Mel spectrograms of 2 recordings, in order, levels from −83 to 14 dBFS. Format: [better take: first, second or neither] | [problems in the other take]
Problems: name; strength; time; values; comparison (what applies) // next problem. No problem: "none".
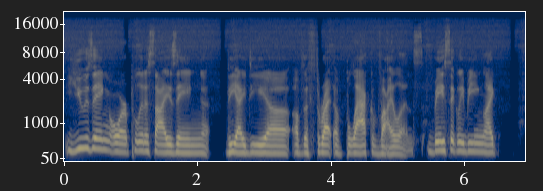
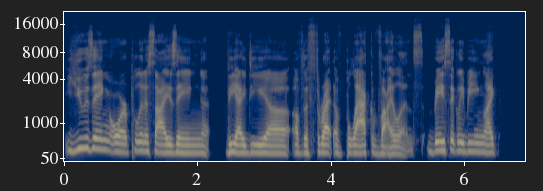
second | hiss; faint; throughout; 20 dB below the speech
